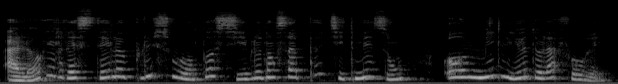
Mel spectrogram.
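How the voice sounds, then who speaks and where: A woman reading a storybook aloud to children in an expressive, playful way. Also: high-pitched, measured pace.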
